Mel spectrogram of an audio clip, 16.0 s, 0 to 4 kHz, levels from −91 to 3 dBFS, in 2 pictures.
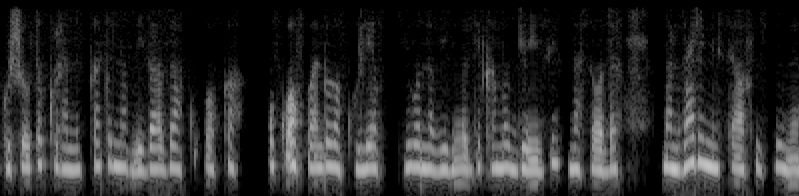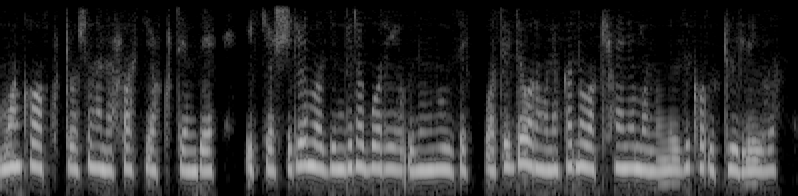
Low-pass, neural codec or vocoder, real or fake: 3.6 kHz; codec, 16 kHz, 0.8 kbps, ZipCodec; fake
